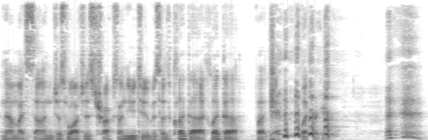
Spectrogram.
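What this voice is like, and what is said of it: Boston accent. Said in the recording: “It probably sounds terrible with my Boston accent.”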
